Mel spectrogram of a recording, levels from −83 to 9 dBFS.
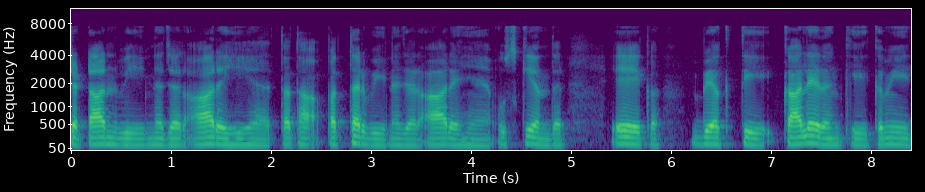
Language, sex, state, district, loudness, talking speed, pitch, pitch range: Hindi, male, Chhattisgarh, Sukma, -22 LUFS, 155 wpm, 110 Hz, 105-115 Hz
